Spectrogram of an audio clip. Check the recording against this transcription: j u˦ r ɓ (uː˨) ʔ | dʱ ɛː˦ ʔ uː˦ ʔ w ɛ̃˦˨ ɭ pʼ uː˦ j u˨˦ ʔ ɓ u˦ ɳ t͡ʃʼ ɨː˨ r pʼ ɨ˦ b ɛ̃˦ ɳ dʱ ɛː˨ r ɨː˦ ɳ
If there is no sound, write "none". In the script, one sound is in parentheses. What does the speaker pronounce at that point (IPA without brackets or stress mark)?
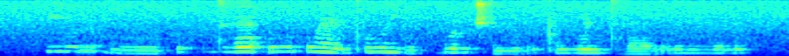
uː˨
